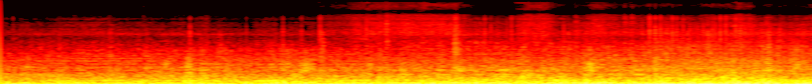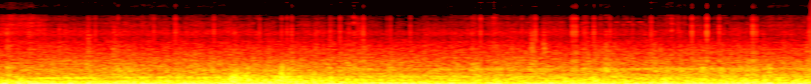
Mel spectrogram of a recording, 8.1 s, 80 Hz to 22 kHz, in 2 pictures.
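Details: 1979 Porsche 924 road test after fuel system cleaning, a new fuel filter and an alignment: deep, even engine rumble building as it pulls away, with no knocks or rattles. Oil pressure and charging good; idles at about 800-900 rpm. Power noise judged normal.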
